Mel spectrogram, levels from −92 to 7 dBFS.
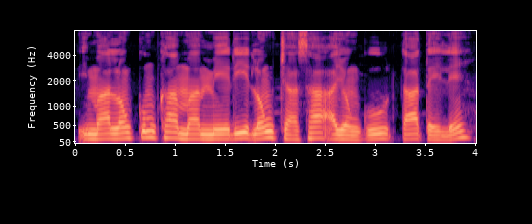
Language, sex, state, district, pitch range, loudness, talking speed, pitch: Wancho, male, Arunachal Pradesh, Longding, 125-150 Hz, -14 LUFS, 180 wpm, 135 Hz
